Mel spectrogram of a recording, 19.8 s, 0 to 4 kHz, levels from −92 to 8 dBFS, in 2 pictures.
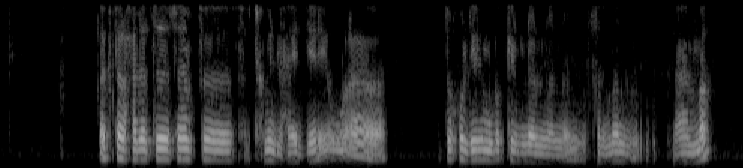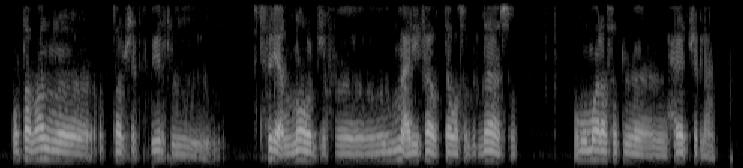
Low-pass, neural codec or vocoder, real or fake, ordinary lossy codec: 3.6 kHz; none; real; none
